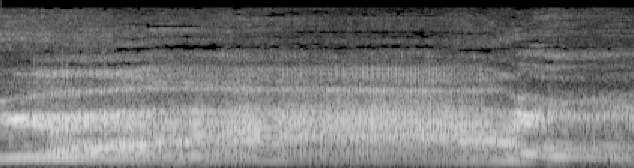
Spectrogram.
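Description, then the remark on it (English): A person imitates a lion's roar with one long, loud, growling vocal bellow that holds steady for about four seconds, then briefly rises before trailing off. No other sounds are present. “Then he began to roar like thunder.”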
